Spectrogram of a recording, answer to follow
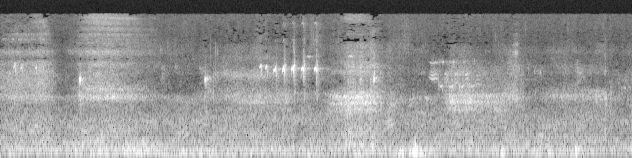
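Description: Faint outdoor ambience, with a small bird giving a quick run of about six high chirps a little under three seconds in.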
